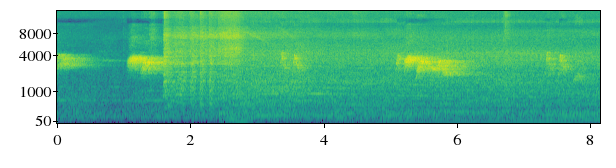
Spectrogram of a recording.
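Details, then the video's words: Red-whiskered bulbul singing short warbled phrases, one at the start and a louder one after five seconds, with a passing vehicle's broad rumble and hiss between them. "Red-Whiskered. Old and Stunted Bird of The Forest sing the 6 to 12 sounds long voice"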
